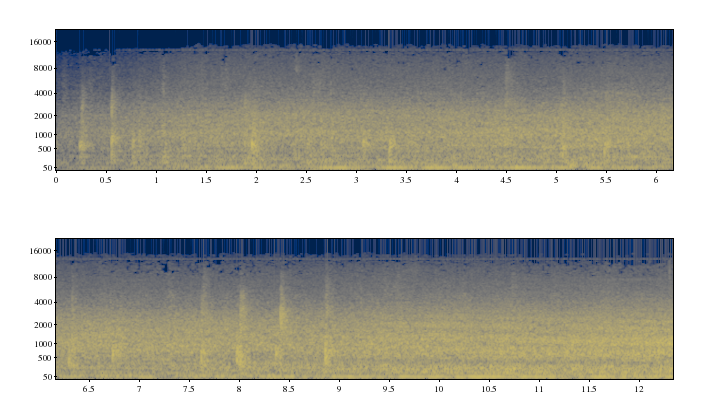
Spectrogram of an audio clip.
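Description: Steady noise of road traffic from the street below, growing slowly louder, with a few light clicks and knocks.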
